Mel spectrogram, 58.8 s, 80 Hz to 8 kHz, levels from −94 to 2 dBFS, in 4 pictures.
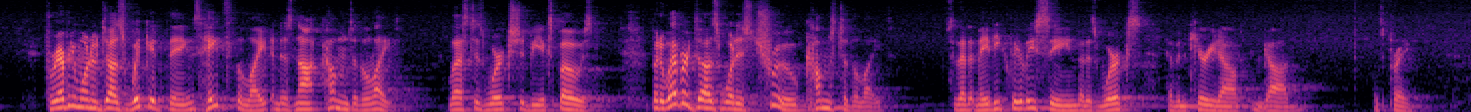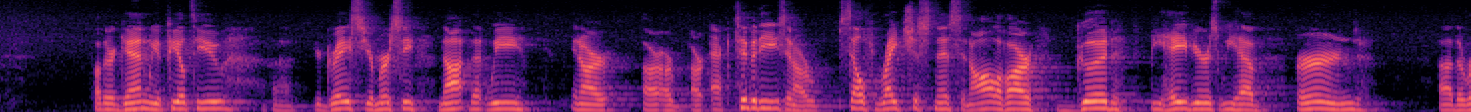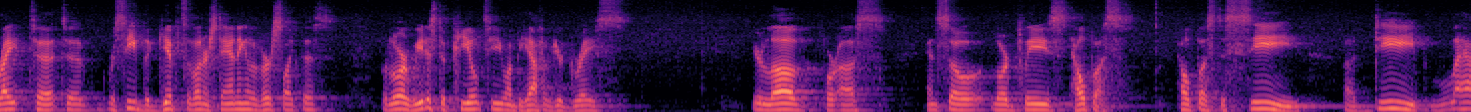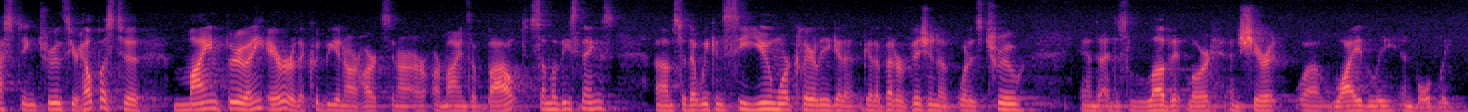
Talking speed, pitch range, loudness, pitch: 185 wpm, 135-165 Hz, -29 LUFS, 150 Hz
